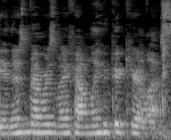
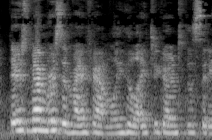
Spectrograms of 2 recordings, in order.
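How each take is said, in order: First: Quick unvoiced whispered aside; conspiratorial whisper. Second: Said in the usual way. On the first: Real, not acted. Teasing the relatives who don't care, whispered aside. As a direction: drop to a fast sneaky whisper. Aside about family members.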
